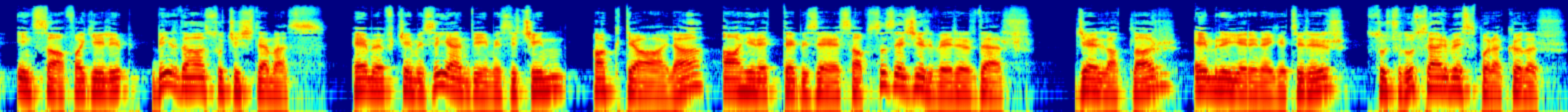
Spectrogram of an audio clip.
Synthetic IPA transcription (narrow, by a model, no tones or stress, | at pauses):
insafaɟe̞lʲipbiɾd̪aɦasut͡ʃiʃlʲemɛz̥ | hæmøfcʰe̞mizijænd̪iːmizit͡ʃʰin | hakʰːt̪ɛaːjlʲaaːɦiɾɛt̪ʰːɛbizɛɦesapsɯze̞d͡ʒiɾve̞ɾiɾd̪æɾ̥ | d͡ʒɛlʲːat̪ʰlˠaɾɛmɾije̞ɾinɛɟe̞t̪ʰiɾiɾ | sut͡ʃlˠusæɾbɛst̪̚bɯɾakʰɯlˠɯɾ̥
